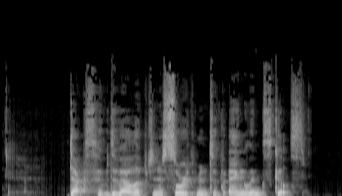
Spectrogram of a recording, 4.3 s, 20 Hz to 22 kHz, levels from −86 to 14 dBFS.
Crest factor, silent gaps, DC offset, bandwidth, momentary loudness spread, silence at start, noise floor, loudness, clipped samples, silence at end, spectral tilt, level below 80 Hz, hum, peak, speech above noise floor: 16 dB; none; under 0.1%; 15.5 kHz; 9 LU; 0.9 s; -56 dBFS; -15 LUFS; under 0.1%; 0.5 s; -3.5 dB/octave; -50 dBFS; none; 0 dBFS; 41 dB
